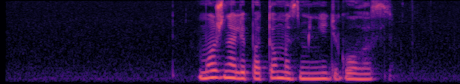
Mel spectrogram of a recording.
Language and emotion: Russian, neutral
